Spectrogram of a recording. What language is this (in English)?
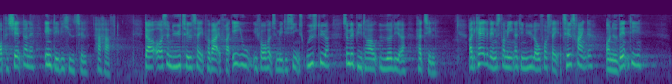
Danish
